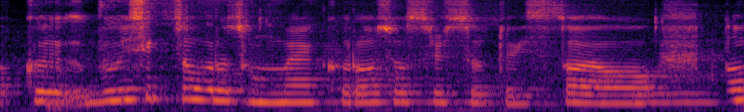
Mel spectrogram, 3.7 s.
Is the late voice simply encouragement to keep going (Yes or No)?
Yes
